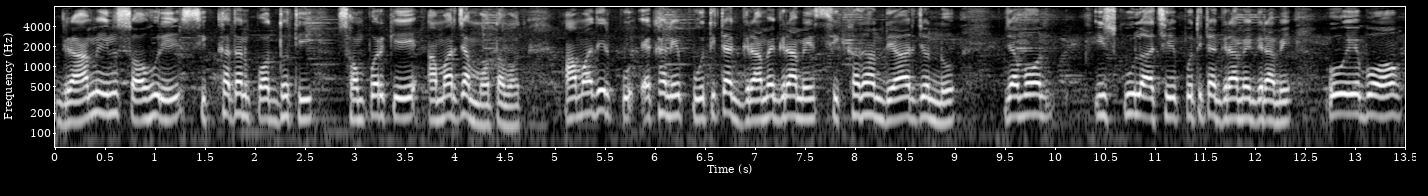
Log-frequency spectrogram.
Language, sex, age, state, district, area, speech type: Bengali, male, 45-60, West Bengal, South 24 Parganas, rural, spontaneous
